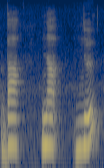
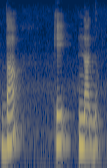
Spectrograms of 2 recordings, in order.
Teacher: à l'oral, comme on ne prononce pas le ne, on va juste avoir 2 syllabes orales, ba et nan.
